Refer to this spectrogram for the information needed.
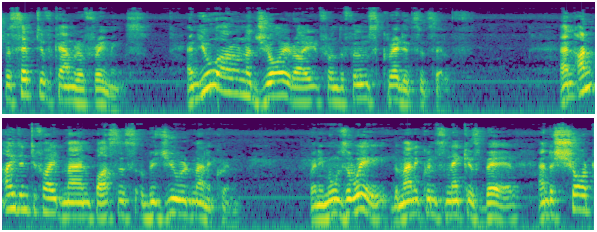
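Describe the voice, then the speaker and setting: A man reading a scripted film review as narrator, with expressive, shifting emphasis. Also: on the high side, poor audio.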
